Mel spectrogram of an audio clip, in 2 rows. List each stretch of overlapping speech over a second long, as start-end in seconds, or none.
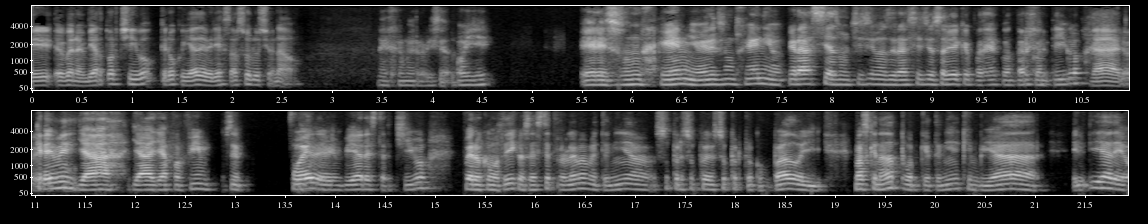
none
